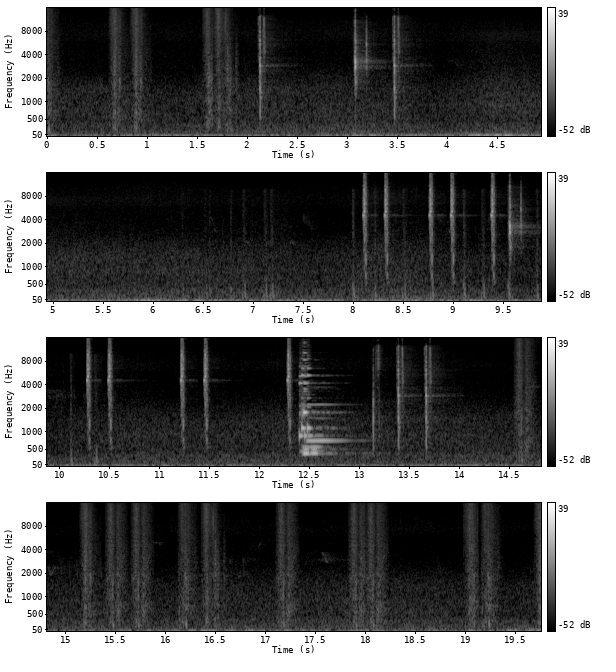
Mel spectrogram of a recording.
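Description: Short interface clicks tick again and again.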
